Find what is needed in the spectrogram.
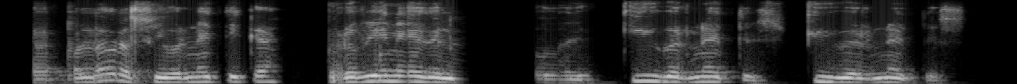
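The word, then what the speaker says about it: κυβερνήτης: Porque la palabra cibernética proviene de Kubernetes, K-Y, Kubernetes. Esa Y se pronuncia como la U francesa, Y.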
